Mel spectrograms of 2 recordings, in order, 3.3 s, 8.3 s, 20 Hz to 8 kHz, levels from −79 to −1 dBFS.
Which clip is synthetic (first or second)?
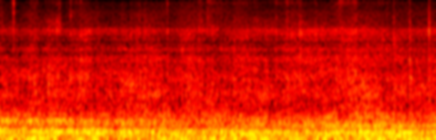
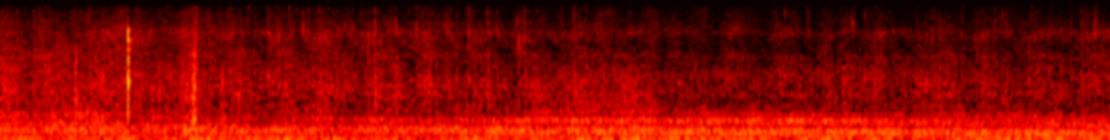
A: first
